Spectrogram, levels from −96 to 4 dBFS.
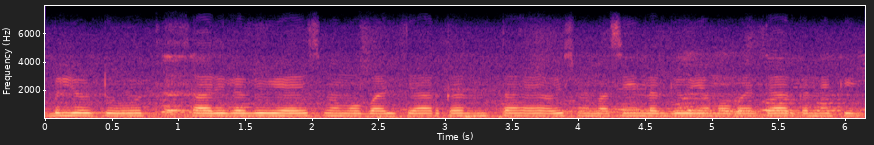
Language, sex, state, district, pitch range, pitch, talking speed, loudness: Hindi, female, Rajasthan, Bikaner, 180-185 Hz, 185 Hz, 185 wpm, -13 LUFS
